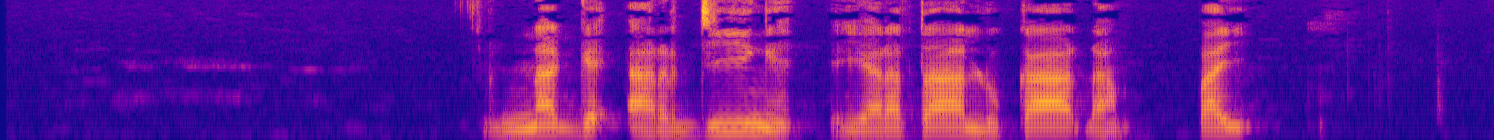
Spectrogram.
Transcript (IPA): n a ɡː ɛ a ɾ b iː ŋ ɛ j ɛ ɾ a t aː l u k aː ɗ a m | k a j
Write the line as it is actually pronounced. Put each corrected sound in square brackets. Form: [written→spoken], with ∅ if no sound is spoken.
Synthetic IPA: n a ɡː ɛ a ɾ [b→d] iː ŋ ɛ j [ɛ→a] ɾ a t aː l u k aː ɗ a m | [k→p] a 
